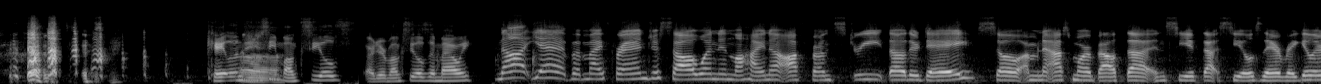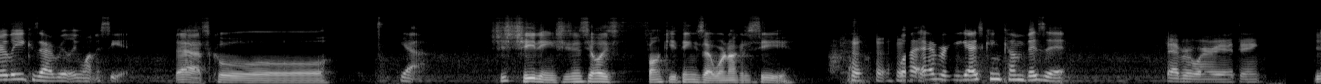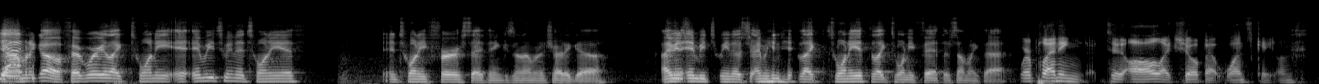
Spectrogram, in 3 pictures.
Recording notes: we were successful with recording via skype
